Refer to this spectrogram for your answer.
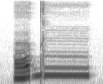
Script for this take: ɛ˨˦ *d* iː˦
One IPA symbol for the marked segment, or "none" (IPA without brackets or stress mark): d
